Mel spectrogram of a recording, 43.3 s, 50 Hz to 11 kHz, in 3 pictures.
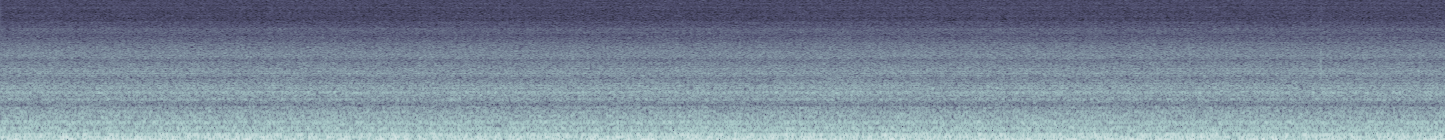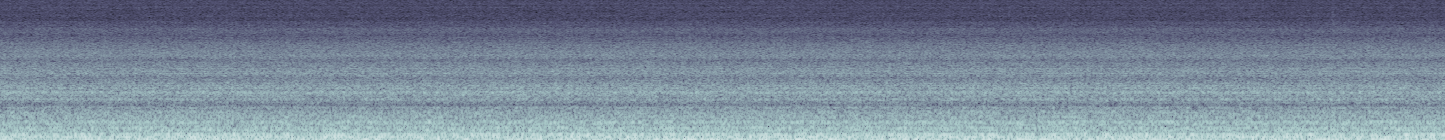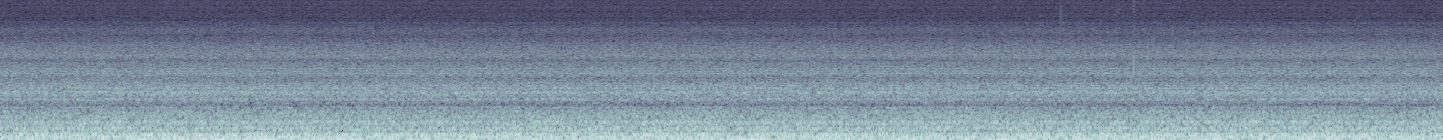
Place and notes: workum, het zool: in front of marina building - the city, the country & me: outside ventilation of marina building
the city, the country & me: august 2, 2012
Workum, The Netherlands, 2 August 2012, ~00:00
